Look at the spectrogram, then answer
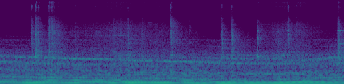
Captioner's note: door opening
